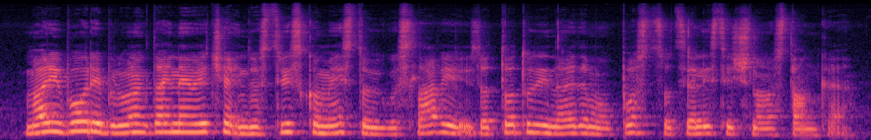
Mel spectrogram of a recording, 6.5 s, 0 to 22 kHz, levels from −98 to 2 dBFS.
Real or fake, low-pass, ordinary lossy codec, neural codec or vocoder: real; 19.8 kHz; none; none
